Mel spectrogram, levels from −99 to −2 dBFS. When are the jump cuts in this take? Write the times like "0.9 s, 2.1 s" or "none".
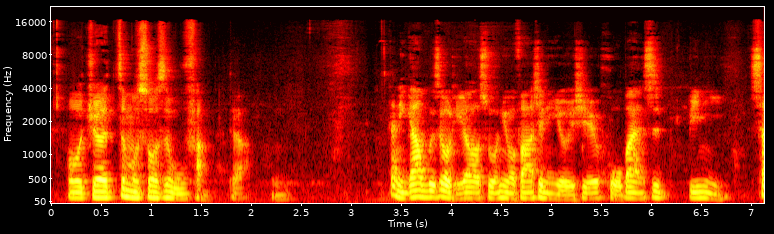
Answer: none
